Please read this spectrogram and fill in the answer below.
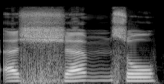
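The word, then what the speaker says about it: الشمس: Asyamsu wal qamaru biusban. Pada lafal asyamsu di sini ada alif lam syamsiyah yaitu alif lam yang ditulis tapi tidak dibaca sehingga bacaannya langsung ke huruf syin kemudian kita juga harus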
